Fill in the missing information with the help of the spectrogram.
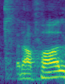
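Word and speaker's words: Rafale: India में राफाल का रोला पड़ा हुआ है, जिसको दो तरह लोग प्रोनाउंस करते हैं। कुछ लोग इसको राफेल कहते हैं, कुछ इसको राफाल कहते हैं।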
